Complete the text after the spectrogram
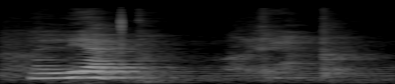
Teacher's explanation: Когда произносим хлеб, слышим «п», а пишем «б».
